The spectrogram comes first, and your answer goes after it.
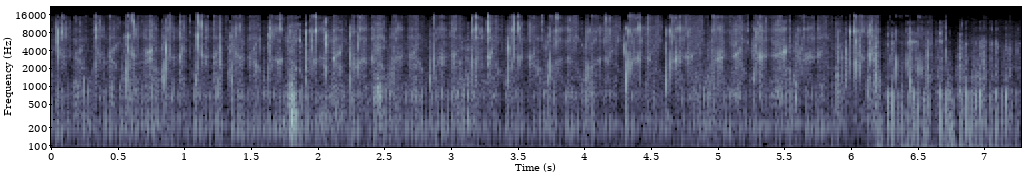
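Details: Domestic cat Rang-i grooming ears with quick wet licks while a faint low purr runs underneath; licking strokes come in irregular bursts and end with a brief rustle.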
